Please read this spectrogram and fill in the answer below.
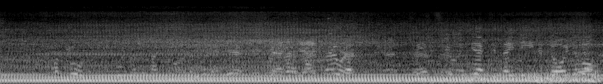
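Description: Vespa scooter engine idling steadily after a jump start, running to recharge its flat battery, with voices talking over it. It fades out just before the end.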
